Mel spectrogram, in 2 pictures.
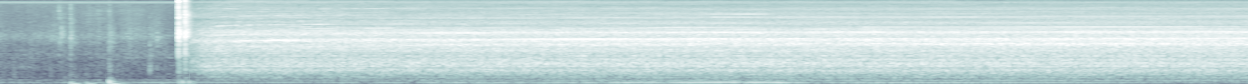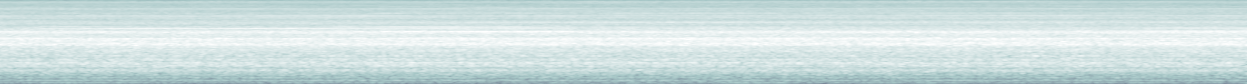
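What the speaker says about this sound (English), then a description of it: "Then we just need to heat shrink it." Heat gun blowing on heat shrink tubing over a wire splice, a couple of clicks, then a steady loud roaring hiss that runs on unbroken for over twenty seconds.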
